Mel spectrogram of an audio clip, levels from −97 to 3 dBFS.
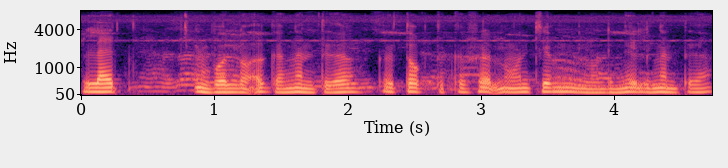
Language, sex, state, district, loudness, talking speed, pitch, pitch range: Wancho, male, Arunachal Pradesh, Longding, -19 LUFS, 230 wpm, 135 Hz, 130-145 Hz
